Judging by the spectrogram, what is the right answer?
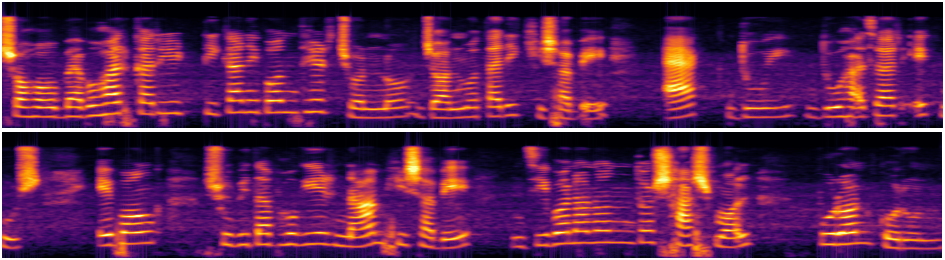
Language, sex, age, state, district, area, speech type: Bengali, female, 30-45, West Bengal, Purulia, rural, read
